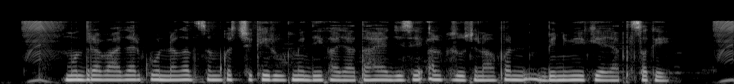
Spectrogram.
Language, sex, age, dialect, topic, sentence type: Hindi, female, 18-24, Kanauji Braj Bhasha, banking, statement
